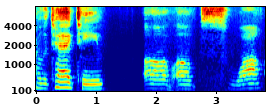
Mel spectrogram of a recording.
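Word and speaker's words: SAWFT: Christian, Big Cass, one half of the tag team of Swaff. I think it's Soft. It's Soft. It's not S-O-F-T. It's S-A-W-F-T. I thought it was S-W-A-F-T, Swaft, because they used to say it like Swaff.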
